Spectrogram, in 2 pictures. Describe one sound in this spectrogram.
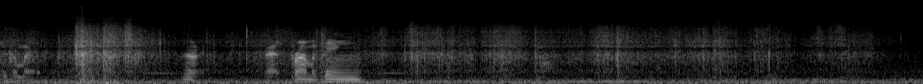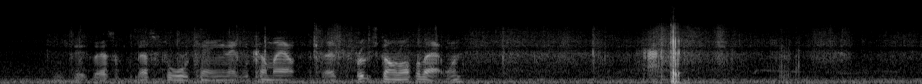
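Leaves rustle as hands push through a bush.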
